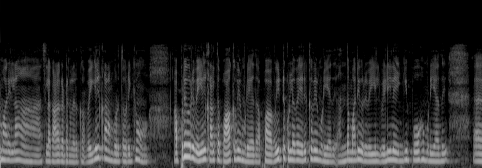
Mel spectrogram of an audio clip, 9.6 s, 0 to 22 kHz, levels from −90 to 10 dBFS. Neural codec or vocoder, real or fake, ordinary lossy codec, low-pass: codec, 16 kHz, 16 kbps, FreqCodec, larger model; fake; none; none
